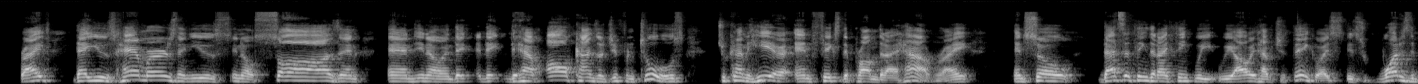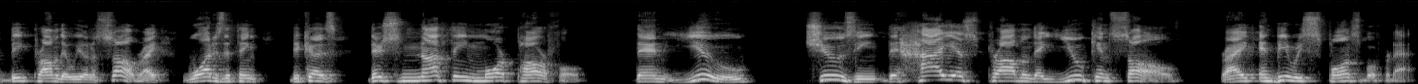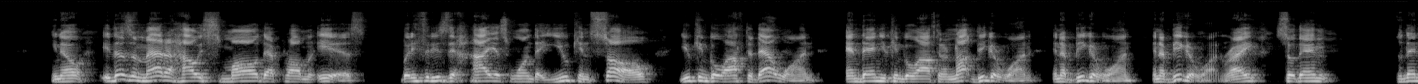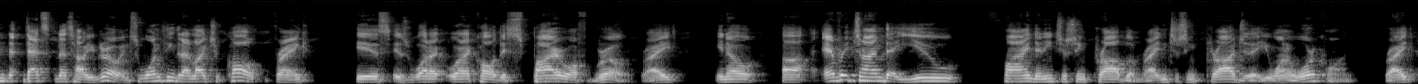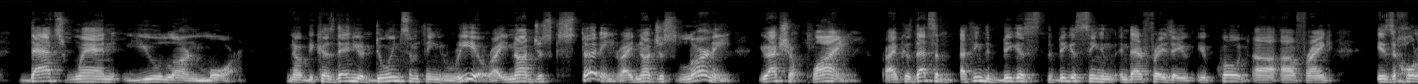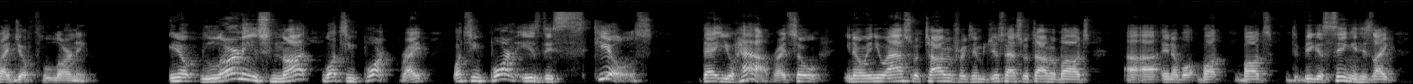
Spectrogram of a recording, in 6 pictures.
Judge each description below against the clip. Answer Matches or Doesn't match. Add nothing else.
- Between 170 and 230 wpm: Matches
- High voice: Doesn't match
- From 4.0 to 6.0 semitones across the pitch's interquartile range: Matches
